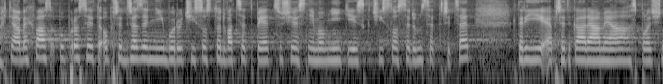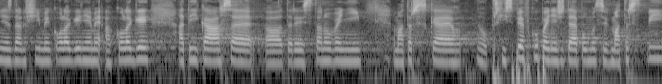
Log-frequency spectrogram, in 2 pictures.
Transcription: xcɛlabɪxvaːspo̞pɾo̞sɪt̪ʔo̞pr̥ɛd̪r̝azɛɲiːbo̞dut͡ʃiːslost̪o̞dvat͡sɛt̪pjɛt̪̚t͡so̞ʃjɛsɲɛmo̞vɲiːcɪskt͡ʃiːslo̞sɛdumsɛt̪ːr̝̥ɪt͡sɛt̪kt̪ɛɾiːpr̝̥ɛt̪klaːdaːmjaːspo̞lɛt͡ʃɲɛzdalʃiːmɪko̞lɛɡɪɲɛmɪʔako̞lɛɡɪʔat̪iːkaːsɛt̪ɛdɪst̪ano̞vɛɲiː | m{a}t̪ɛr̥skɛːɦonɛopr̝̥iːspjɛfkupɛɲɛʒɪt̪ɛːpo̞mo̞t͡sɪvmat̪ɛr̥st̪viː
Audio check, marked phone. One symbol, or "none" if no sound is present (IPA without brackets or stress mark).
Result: a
